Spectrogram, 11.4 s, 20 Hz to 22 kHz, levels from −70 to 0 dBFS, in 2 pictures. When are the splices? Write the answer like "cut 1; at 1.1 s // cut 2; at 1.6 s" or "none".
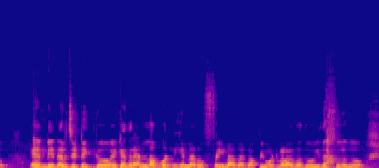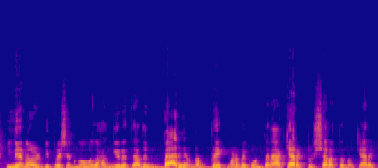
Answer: none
